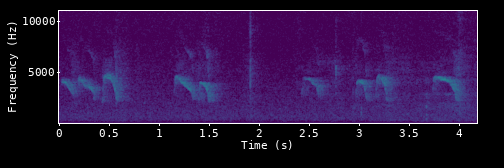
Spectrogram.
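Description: Faint bird chirping: short falling chirps in quick groups of two or three, repeating about once a second.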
